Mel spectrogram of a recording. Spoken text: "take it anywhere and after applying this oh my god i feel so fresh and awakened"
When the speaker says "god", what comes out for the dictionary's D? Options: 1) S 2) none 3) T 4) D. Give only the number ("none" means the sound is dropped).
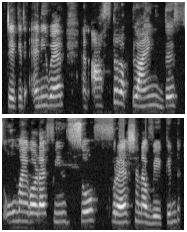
4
